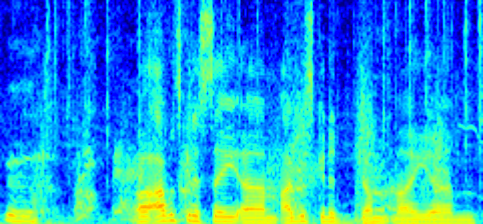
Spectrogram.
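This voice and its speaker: A man's voice: a little high, fairly even intonation, takes it slowly, noisy background. A man with a slightly nasal voice chatting casually about video games on a new microphone that is not yet set up, rambling and often restarting his sentences. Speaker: co-host of a gaming stream. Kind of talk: casual gaming chat. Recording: background music clearly heard.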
